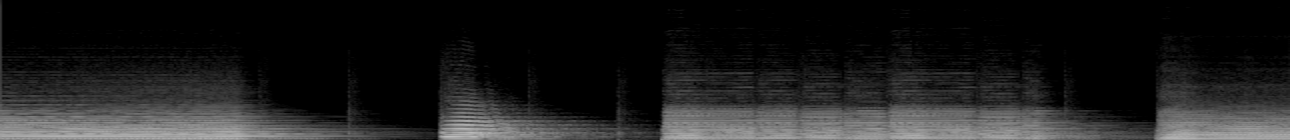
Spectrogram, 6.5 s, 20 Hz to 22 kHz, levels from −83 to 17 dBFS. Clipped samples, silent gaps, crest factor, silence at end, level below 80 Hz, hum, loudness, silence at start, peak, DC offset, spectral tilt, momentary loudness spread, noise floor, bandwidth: under 0.1%; none; 18 dB; 0 s; -50 dBFS; none; -16 LUFS; 0 s; 0 dBFS; under 0.1%; -4.5 dB/octave; 13 LU; -48 dBFS; 11.5 kHz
